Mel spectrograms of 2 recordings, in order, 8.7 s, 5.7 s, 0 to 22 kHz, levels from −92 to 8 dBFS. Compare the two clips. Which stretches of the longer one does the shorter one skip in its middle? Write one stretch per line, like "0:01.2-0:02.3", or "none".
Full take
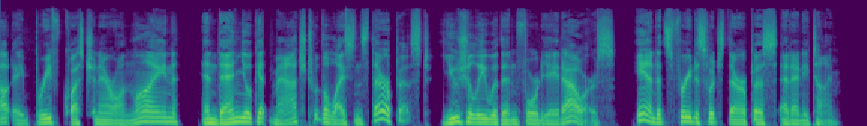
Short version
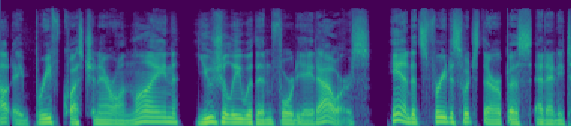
0:01.9-0:04.3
